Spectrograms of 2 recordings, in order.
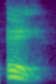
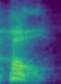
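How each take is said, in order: First: The word starts with a vowel, no h. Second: The word starts with an h sound. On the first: This is how Ladino speakers said it. "they also did not pronounce the fifth letter of the alphabet at all" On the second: This is the usual way it is said. "not Hey"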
